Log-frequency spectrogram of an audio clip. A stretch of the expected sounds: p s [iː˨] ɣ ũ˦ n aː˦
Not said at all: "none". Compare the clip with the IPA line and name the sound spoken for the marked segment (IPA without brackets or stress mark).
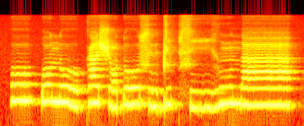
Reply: iː˨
